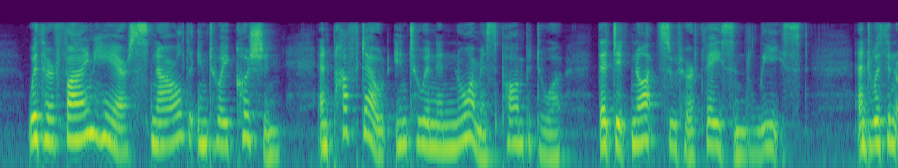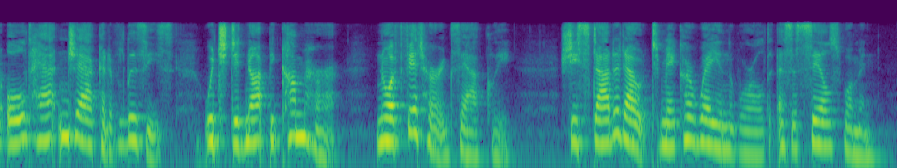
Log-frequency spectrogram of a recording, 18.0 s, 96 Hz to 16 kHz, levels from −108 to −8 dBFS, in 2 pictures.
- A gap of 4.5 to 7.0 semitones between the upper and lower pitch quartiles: No, average, 3.9 semitones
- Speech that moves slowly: No, average, 185 wpm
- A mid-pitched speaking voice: No, high, 200 Hz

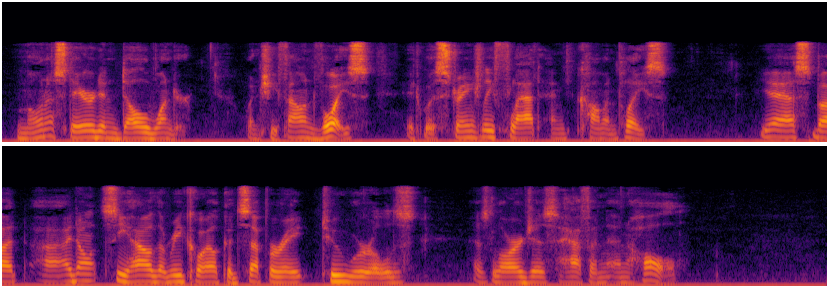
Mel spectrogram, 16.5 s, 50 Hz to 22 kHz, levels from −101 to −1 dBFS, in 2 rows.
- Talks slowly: Yes, slow, 120 wpm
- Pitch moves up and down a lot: No, average, 2.9 semitones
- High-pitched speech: No, low, 130 Hz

